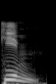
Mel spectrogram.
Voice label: "gim4", Taiwanese syllable

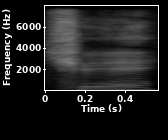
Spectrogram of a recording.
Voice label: "cyue5", Taiwanese syllable

